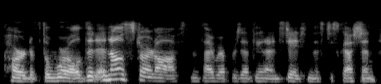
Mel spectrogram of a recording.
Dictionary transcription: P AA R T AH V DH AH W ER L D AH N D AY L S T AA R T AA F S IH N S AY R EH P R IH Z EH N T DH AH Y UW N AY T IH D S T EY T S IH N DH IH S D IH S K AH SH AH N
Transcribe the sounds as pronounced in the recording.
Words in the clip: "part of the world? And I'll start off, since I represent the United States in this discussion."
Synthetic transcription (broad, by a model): P AA R T AH V DH AH W ER L D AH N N AY L S T AA R T AA F S IH N S AY R EH P R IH Z EH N DH AH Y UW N AY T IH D S T EY T S N DH IH S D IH S K AH SH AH N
